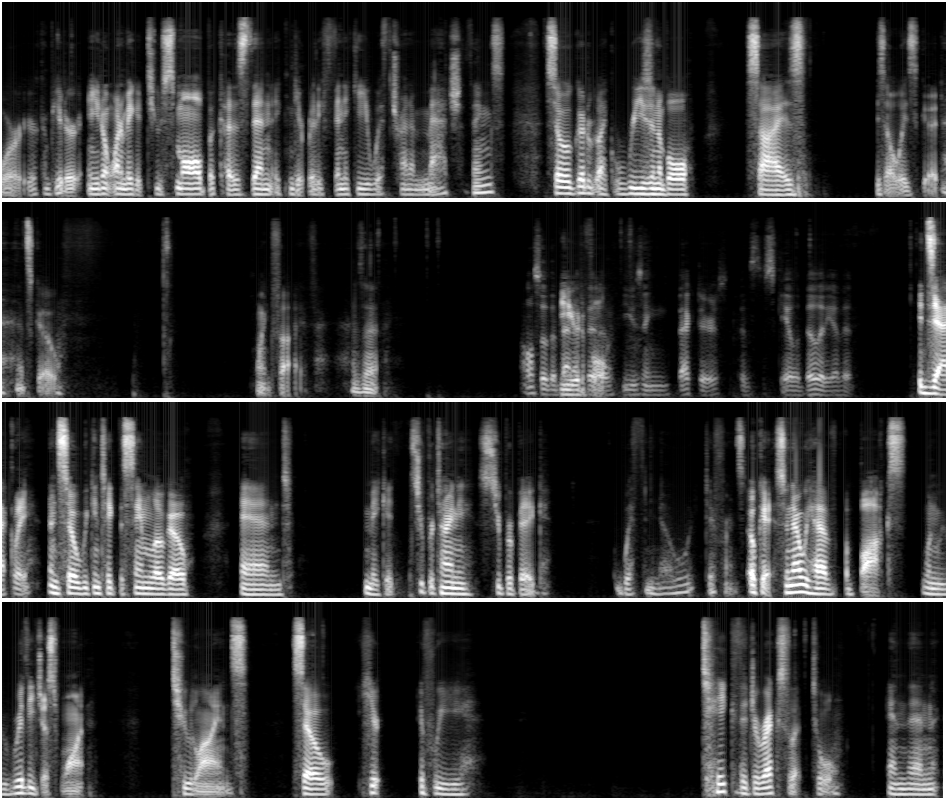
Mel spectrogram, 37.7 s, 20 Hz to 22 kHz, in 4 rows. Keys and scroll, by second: 10.0 Right, 10.9 typing.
